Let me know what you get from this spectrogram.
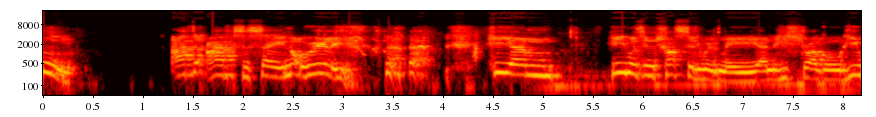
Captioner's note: laughter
